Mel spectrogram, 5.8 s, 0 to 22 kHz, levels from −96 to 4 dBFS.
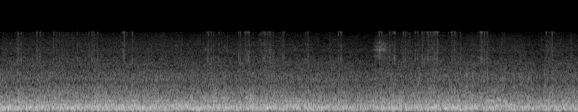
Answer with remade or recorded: recorded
